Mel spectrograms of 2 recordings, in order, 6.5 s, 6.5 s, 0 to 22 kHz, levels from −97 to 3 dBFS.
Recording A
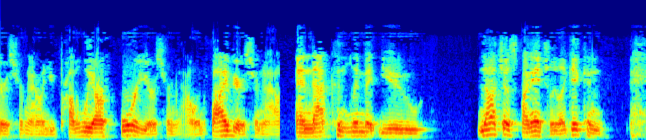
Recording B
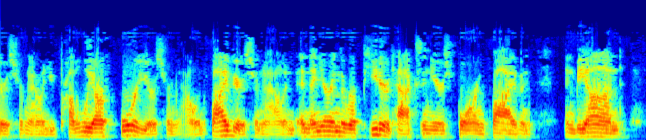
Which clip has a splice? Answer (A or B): A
